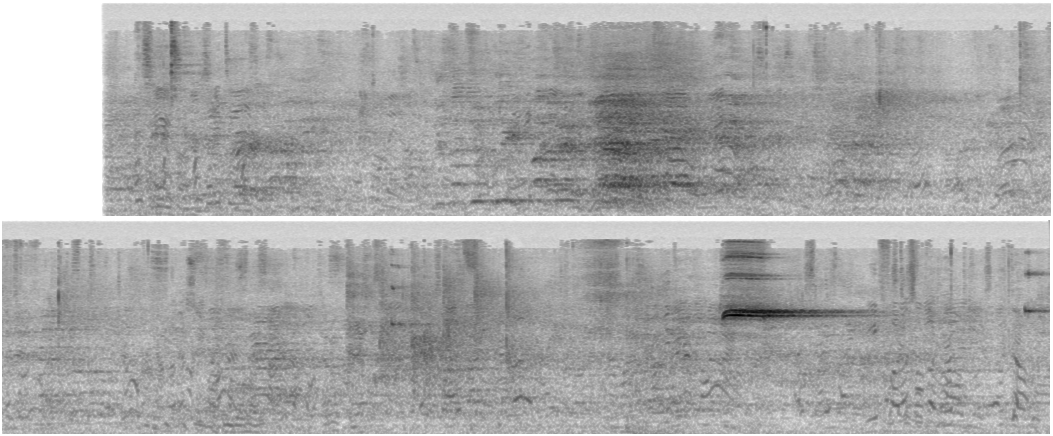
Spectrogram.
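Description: Players call out and chatter in a large echoing hall.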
